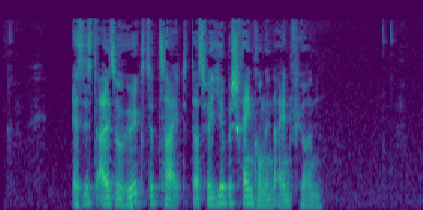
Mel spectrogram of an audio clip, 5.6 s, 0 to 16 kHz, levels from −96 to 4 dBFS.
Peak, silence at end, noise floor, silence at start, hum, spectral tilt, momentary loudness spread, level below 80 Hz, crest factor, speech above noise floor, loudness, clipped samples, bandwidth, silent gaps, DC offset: -10 dBFS; 0.45 s; -75 dBFS; 0.95 s; none; -3 dB/octave; 16 LU; -62 dBFS; 24 dB; 43 dB; -31 LUFS; under 0.1%; 11.5 kHz; none; under 0.1%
